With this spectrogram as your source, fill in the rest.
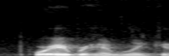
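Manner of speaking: ordinary talk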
